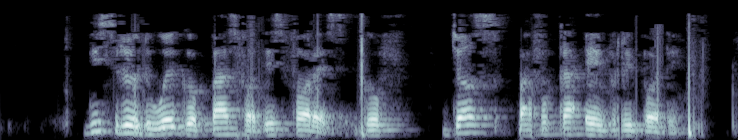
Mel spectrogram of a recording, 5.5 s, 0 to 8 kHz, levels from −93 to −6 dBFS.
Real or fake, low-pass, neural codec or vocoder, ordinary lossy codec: real; 7.2 kHz; none; MP3, 24 kbps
